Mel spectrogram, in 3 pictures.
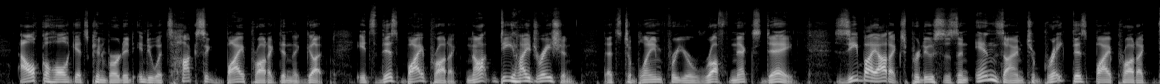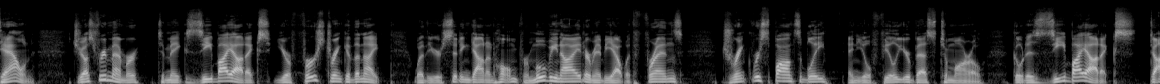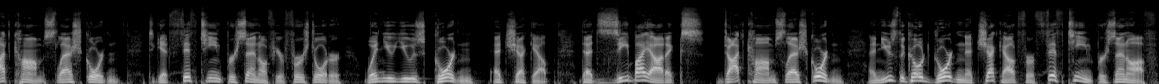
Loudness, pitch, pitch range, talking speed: -22 LUFS, 110 Hz, 95-130 Hz, 160 wpm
